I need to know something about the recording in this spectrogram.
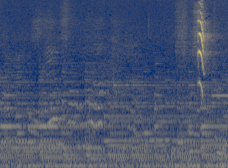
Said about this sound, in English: Well, I had a chance to spend some quality time with Stu. And I have to tell you, for a whistling duck, I couldn't get him to whistle. Can you hear that? He's chirping. He's clearly chirping.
